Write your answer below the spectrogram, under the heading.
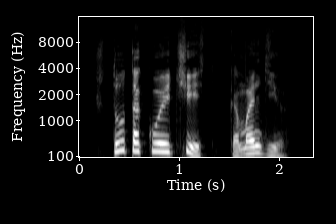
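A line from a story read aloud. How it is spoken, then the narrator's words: Calm question. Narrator (Russian): спокойно спросил меня Сурендра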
